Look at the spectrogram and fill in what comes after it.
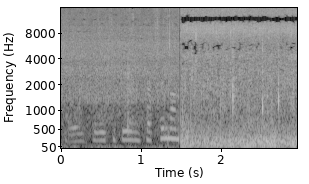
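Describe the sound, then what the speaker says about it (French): Heavy thunderstorm rain shower on a countryside hike in the Lot, near Floirac and Miers. A voice talks briefly, then a loud, dense, steady roar of pouring rain takes over and fills the rest. "Vous avez dit averse orageuse. C'est plus qu'averse."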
